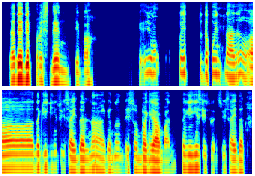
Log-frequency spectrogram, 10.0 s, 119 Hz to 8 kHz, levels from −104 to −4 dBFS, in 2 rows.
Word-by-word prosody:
nade-depressed 165 -2 +6
din, 140 -4 -1
di 125 - -13
ba? 125 0 -9 1.0
Yung 235 +1 -10 0.4
we 235 0 -2 0.3
to 205 - -17
the 210 - +1
point 225 -2 -6
na 185 -3 +1
ano, 200 0 -8
ah, 165 +1 +2
nagiging 165 +1 -7
suicidal 135 -5 -2
na 150 -1 -6
gano'n. 140 +2 -11
Eh, 140 - -12
sobrang 135 -2 -3
yaman, 120 -2 +1 0.2
nagiging 155 +1 -3
sui 155 - -15 0.2
suicidal. 130 -4 -7
155 Hz, 130 wpm, -24 LUFS, 135-170 Hz, 1.0 s, nade-depressed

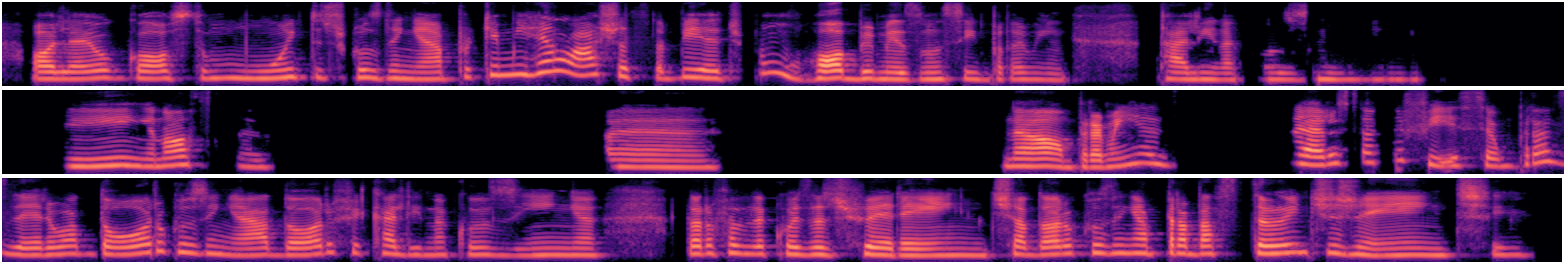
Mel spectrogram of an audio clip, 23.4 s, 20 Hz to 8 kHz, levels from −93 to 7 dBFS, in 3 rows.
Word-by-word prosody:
Olha, 200 0 +4
eu 225 +2 0
gosto 215 0 -1
muito 225 +2 -3
de - - -9
cozinhar 215 -4 -1
porque 250 +8 -4
me 320 +1 +1
relaxa, 320 -7 +3
sabia. 240 -2 -1
É - - -1
tipo, 225 - -12
um 335 - -3
hobby 210 0 +7
mesmo, 190 -1 -2
assim, 195 0 -5
pra 190 +1 -8
mim 180 -2 -11 0.4
tá 200 -1 -1
ali 190 0 -2
na 180 0 -6
cozinha. 185 0 -10 1.0
Sim, 225 +1 0
nossa. 250 +3 +2 1.9
Ah. 195 -2 -3 1.4
Não, 220 -2 +6
pra 195 0 +4
mim 250 +8 -2
é 300 - -3 0.7
0 265 0 +7
sacrifício. 315 -9 -6
É - - -1
um 220 - -10
prazer. 230 - -2
Eu 215 - 0
adoro 230 +4 +1
cozinhar, 235 -9 -2
adoro 205 +5 0
ficar 250 -2 -3
ali 205 -3 -4
na 205 +1 -7
cozinha. 195 -1 -6 0.4
Adoro 230 +1 +3
fazer 230 -2 -1
coisa 215 -1 +1
diferente. 195 -1 +1
Adoro 215 +2 +3
cozinhar 245 0 -1
pra 245 -1 +5
bastante 240 +3 +3
gente. 200 -1 -1
215 Hz, 130 wpm, -23 LUFS, 195-240 Hz, 1.9 s, hobby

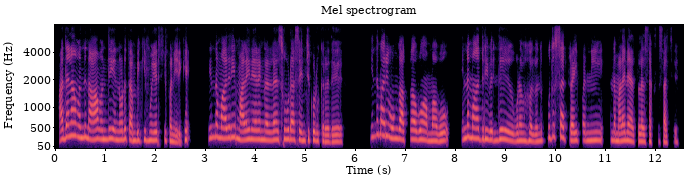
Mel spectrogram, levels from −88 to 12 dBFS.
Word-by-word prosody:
அதெல்லாம் 290 +4 +2
வந்து 265 0 +2
நான் 225 +1 +3
வந்து 220 +2 +1
என்னோட 210 +2 +1
தம்பிக்கு 195 +1 -1
முயற்சி 200 0 -1
பண்ணியிருக்கேன். 175 +6 -1 0.4
இந்த 280 +2 -1
மாதிரி 255 +2 +2 0.2
மழை 210 +2 +2
நேரங்கள்ல 215 -2 +1
சூடா 225 -2 +2
செஞ்சு 195 0 0
குடுக்குறது, 165 -4 0 0.8
இந்தமாரி 320 -1 -1
உங்க 240 -1 +1
அக்காவோ! 220 0 0
அம்மாவோ! 185 0 +2 0.4
என்ன 270 +3 +2
மாதிரி 230 -2 +1
வந்து 195 +4 +1 0.3
உணவுகள் 185 -2 0
வந்து 185 +2 -2
புதுசா 280 +2 -1
ட்ரை 190 0 +3 0.2
பண்ணி 195 +1 0 0.3
அந்த 195 - -1
மழை 190 +2 +2
நேரத்தில 175 -1 +1
சக்சஸ் 165 -1 -8
ஆச்சு. 150 - -10
210 Hz, 155 wpm, -23 LUFS, 190-230 Hz, 0.8 s, நான்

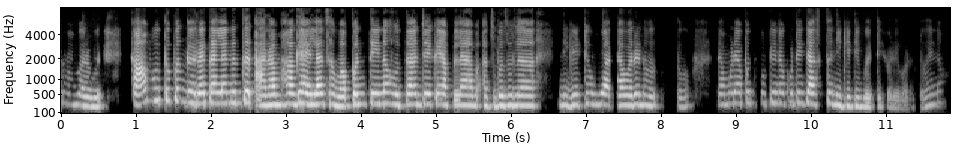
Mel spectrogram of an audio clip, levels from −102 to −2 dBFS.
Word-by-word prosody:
बरोबर. 245 -6 -3 0.4
काम 270 +6 +4
होतं 345 0 -3
पण 335 -2 -3
घरात 275 0 +3
आल्यानंतर 285 +1 +3
आराम 245 +1 +4
हा 265 +2 +3
घ्यायलाच 260 -1 +5
हवा 225 -4 +3
पण 260 +1 +2
ते 270 - +2
न 275 - -3
होता 255 0 +1
जे 265 -1 +2
काही 260 0 -2
आपल्या 245 0 0 0.2
आजू-बाजूला 235 +2 0 0.5
निगेटिव्ह 245 +3 -6
वातावरण 240 0 -1
होतं, 220 -2 -10 0.4
त्यामुळे 270 +1 -10
आपण 280 +1 -9
कुठे 280 +1 -12
ना 280 - -10
कुठे 280 +1 -9
जास्त 265 +1 -1
निगेटिव्हिटीकडे 215 -3 -6
वळतो. 190 +1 -24
आहे 235 - -13
ना. 275 +3 -20
255 Hz, 155 wpm, -21 LUFS, 235-275 Hz, 0.5 s, घ्यायलाच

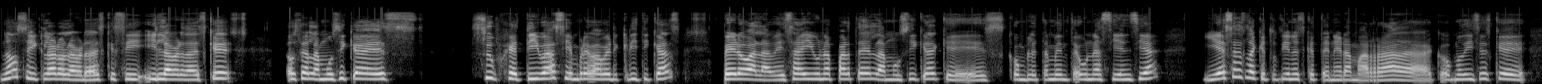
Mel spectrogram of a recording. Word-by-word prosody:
No, 285 +8 +1
sí, 280 -7 -1
claro, 250 +1 +3
la 220 -2 +3
verdad 210 0 +2
es 225 - -3
que 245 - -4
sí. 240 0 -1
Y 260 -6 +1
la 240 -1 +6
verdad 220 -1 +1
es 220 - -5
que, 275 -1 +3 0.5
o - - +1
sea, 270 +1 +3
la 245 -2 +3
música 250 +1 +2
es 250 0 -1 0.5
subjetiva, 265 -2 +2
siempre 260 -3 0
va - - +2
a - - +3
haber 240 -1 0
críticas, 250 +4 -2 0.4
pero 245 0 +5
a 235 - +6
la 205 -2 0
vez, 210 +3 -4
hay 250 0 +2
una 250 -1 -1
parte 250 +1 -1
de 260 0 +2
la 225 -3 +1
música 225 +4 -3
que 100 - -4
es 205 -1 -7
completamente 225 0 -3
una 235 0 -1
ciencia, 235 +4 -1 0.4
y 230 +1 -2
esa 285 +6 +2
es 335 - -5
la 295 -1 +2
que 265 - -4
tú 230 -1 -11
tienes 245 0 -3
que 235 - -4
tener 205 -2 -5
amarrada. 200 -1 -1
Como 225 +1 -5
dices 240 +2 -4
que, 245 -4 -1
245 Hz, 200 wpm, -17 LUFS, 225-255 Hz, 0.5 s, la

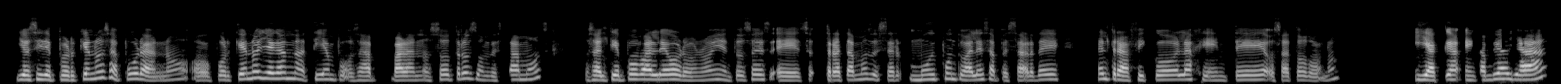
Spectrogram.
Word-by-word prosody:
y 225 - -2
yo - - +7
así 230 +2 0
de: 220 -2 +4
"¿Por 205 0 -2
qué 245 +5 +2
no 290 +4 -1
se 325 - 0
apuran?", 235 - +1
¿no?, 220 +5 -9
o, - - -5
"¿Por 205 +2 -5
qué 245 +4 +3
no 295 +3 +1
llegan 275 -2 +3
a 230 -3 -2
tiempo? 235 -2 -5
O 175 - -9
sea, 195 0 -2 0.2
para 195 0 +4
nosotros 230 +7 -4
donde 205 -5 -8
estamos, 225 - -4 0.4
o - - -14
sea, 210 +1 +4
el 195 - -5
tiempo 220 +3 +2
vale 230 -1 +5
oro, 200 -5 +1
¿no? 205 +3 -7
Y 230 - -4
entonces, 210 +3 -5
eh, 185 0 0
so - - -11
tratamos 210 +4 0
de 225 - -4
ser 200 -2 -6
muy 220 +3 -3
puntuales 230 -3 -1
a 230 - -1
pesar 190 +2 -3
de 230 +2 -2 0.4
el 255 0 0
tráfico, 215 0 +1
la 230 +1 +2
gente, 210 +1 -3
o - - -6
sea, 185 -1 -4
todo, 190 -4 -6
¿no? 240 +6 -12 0.7
Y 220 -1 +6
acá 215 +3 +5
en 205 -2 -1
cambio 210 +5 +1
allá 235 - +5
215 Hz, 210 wpm, -22 LUFS, 195-235 Hz, 0.7 s, yo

